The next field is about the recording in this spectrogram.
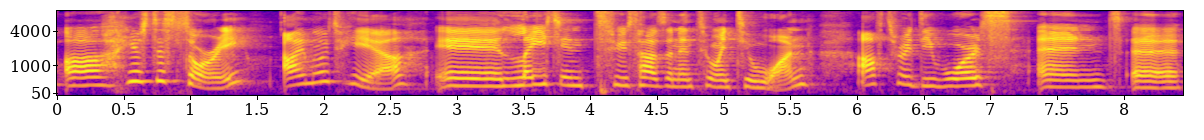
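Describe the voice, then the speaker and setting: A woman in her forties from Turkey gives a conference keynote as a personal story, speaking haltingly with many fillers and restarts. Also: mid-range voice, fairly bright tone. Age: 40s. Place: conference stage.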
